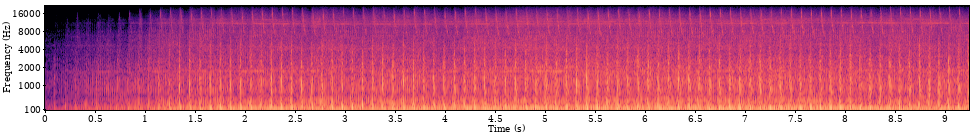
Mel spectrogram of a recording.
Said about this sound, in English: Helicopter. Say it again. Helicopter. プロペラが回るよ。Spin the propeller.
